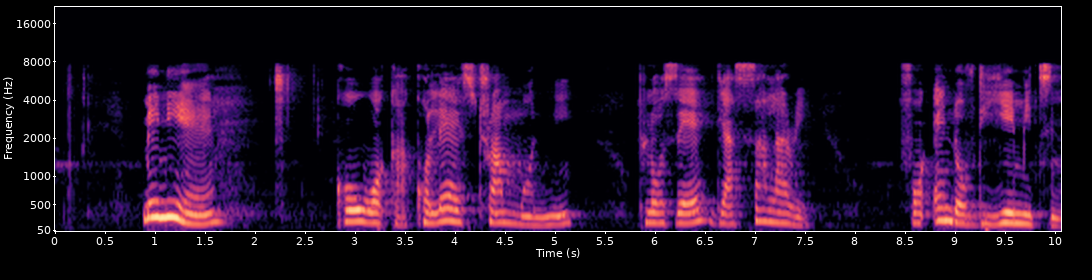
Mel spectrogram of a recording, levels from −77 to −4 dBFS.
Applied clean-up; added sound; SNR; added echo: none; none; none; none.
